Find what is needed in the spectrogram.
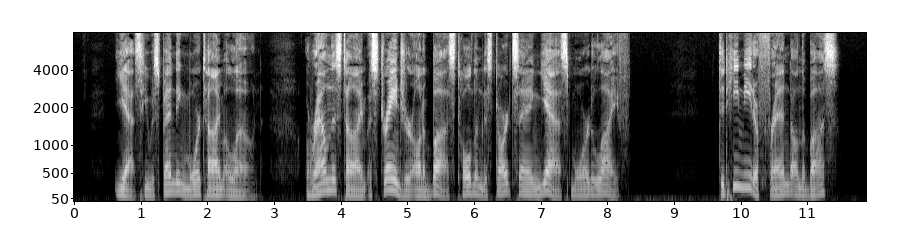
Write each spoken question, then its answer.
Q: Did he meet a friend on the bus?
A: No, he didn't meet a friend on the bus.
